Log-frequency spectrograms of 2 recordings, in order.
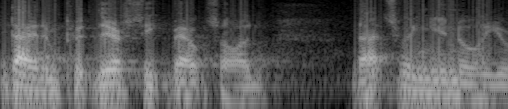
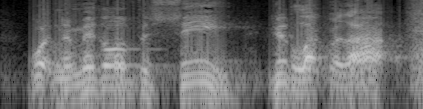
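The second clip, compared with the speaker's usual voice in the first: loud, high-pitched comic incredulity; scornful disbelief; 7 semitones higher, 8 dB louder than usual. Acted. Passenger reacting to the life-jacket briefing on a plane, scornful disbelief. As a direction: blurt it out, mocking the very idea.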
